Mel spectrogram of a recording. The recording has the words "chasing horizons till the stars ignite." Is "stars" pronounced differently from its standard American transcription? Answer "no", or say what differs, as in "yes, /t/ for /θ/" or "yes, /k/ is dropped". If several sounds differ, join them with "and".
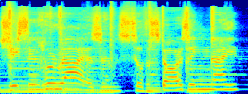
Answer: no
